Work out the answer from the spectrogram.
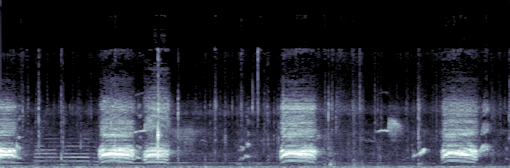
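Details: Wild crows fighting other wild birds for food give hoarse, harsh caws, four separate calls spaced one to two seconds apart over a low outdoor rumble.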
